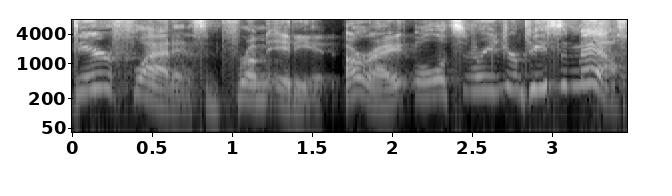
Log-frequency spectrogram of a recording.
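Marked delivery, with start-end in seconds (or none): 0.0-1.7 put-on angry voice. Reading a piece of mail aloud, in a mock-angry voice. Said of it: "I'll read them in my own angry voice".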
